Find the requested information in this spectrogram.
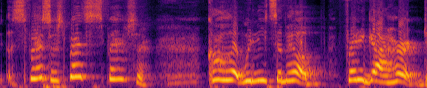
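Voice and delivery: very high, urgent calling; retold panicked plea. Sam bursts in on Spencer, panicked. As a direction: beg for help in mock panic.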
